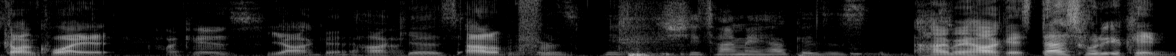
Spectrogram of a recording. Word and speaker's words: Jaquez: How do I pronounce that? That is a normal name. My brain's just gone quiet. Jaquez? She's Jaime Jaquez.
